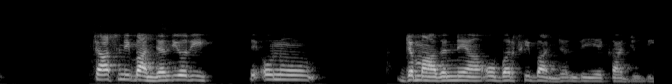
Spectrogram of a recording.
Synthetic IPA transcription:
t͡ʃaːsniːbãːnd͡ʒãːnd̪iːoːd̪iː | t̪eːʔoːnũː | d͡ʒəmaːd̪ɪnːeːãːʔoːbəɾsiːbaːnd͡ʒãːnd̪iːeːkaːd͡ʒuːd̪iː

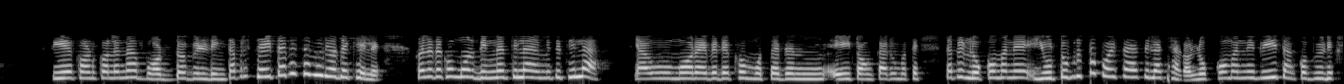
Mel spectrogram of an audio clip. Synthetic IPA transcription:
siekɔɽ̃ɔkɔlenabɔɖːɔbilɖiŋt̪apɔɾisejʈabʱisebʱiɽijod̪ekʰajlekɔɦiled̪ekʰɔmoɾd̪inːat̪ʰilaemit̪it̪ʰila | awmoɾebed̪ekʰomot̪ed̪enejʈɔŋkaɾumot̪e | t̪apɾilokɔmanejuʈjubɾut̪ːɔpɔjsaasilat͡ʃʰeɽ̃ɔlokɔmanebʱit̪ãŋkɔbʱiɽijo

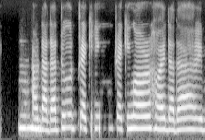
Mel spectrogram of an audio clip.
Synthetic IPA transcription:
aɹudadatʊtɹɛkiŋtɹɛkiŋɔɹɦɔjdadaeb

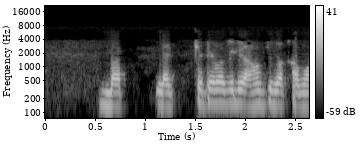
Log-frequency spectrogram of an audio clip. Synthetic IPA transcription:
bat̚ | lakkːetɛbazodiaɦɔ̃k̬ibakama

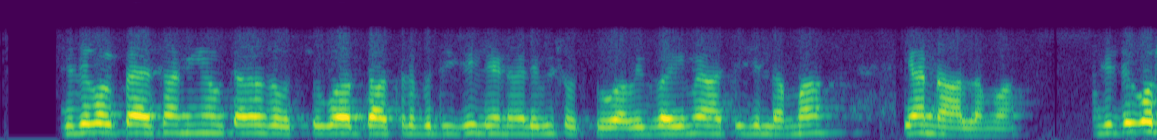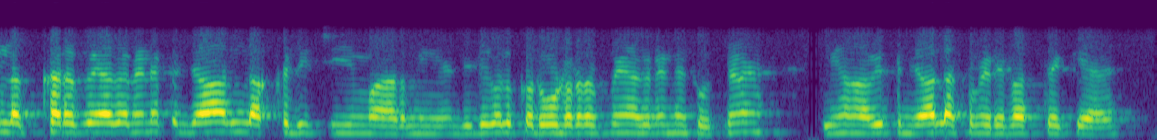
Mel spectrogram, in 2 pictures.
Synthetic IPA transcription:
d͡ʒɪd̪eːkoːlpɛːsaːnĩːɛːuːt͡ʃaːdãːsoːt͡ʃuːɡaːd̪əslbəd̪iːd͡ʒeileːɽ̃ʋaːleːʋiːsoːt͡ʃuːɡaːʋiːbaːiːmɛ̃ːət͡ʃiːd͡ʒləmãː | jãːnaːləmãː | d͡ʒɪd̪eːkoːlləkʰːɾəpeaːɡəleːnẽːpəɲd͡ʒaːbləkʰd̪iːt͡ʃiːd͡ʒmaːɾniːɛːd͡ʒɪd̪eːkoːlkəɾoːɽəɾɾʊpãːɡəleːnẽːsoːt͡ʃnɛː | kiːɦãːʋiːpəɲd͡ʒaːbləkʰːmeːɾeːʋaːst̪eːkɪjaːɛː

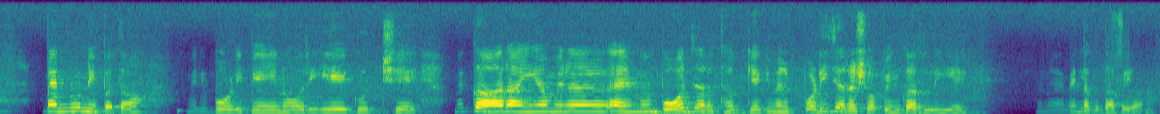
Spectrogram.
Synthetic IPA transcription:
mɛ̃ːnũːnəĩːpət̪aːmeːɾiːboːɽiːpeːnɦoːɾieːkʊt͡ʃːʰeːmɛ̃ːkaːɾaːiːãːmeːɾaɛːmɛ̃ːbɔːt̪zjaːd̪aːt̪ʰəɡaːkɪmɛ̃ːnẽbəɽiːzjaːd̪aːʃɔːpɪ̃ŋɡkəɾliːeː | mmɛ̃ːnũɛːmẽːləɡd̪aːpeːa̰ː

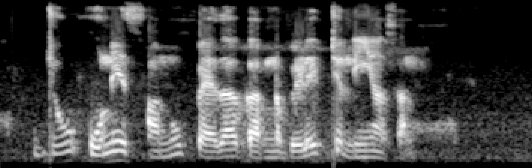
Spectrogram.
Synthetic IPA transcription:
d͡ʒoːʊnẽːsaːnũːpɛːd̪aːkəɾənbeːɭeːt͡ʃəlːiːãːsən

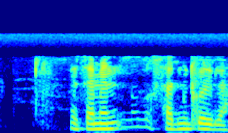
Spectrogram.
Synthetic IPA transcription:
esɛmɛnsadmitkoɹila

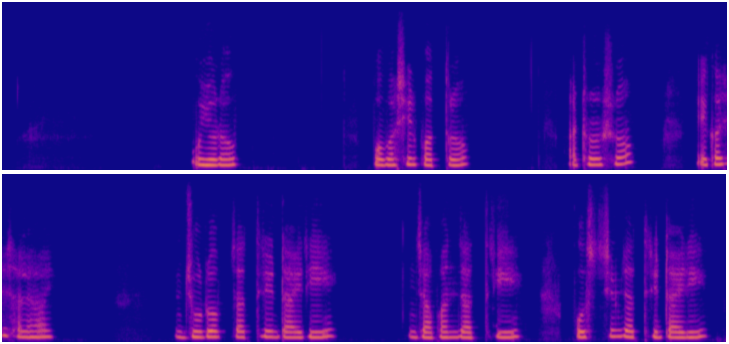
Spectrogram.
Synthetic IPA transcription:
ujuɾop̚ | pːɾobaʃiɾpɔt̪ːɾo | aʈʰoɾoʃo | ekaʃiʃaleɦɔe | d͡ʑuɾopd͡ʑat̪ːɾiɖajɾi | d͡ʑapand͡ʑat̪ːɾi | post͡ɕimd͡ʑat̪ːɾiɖajɾi

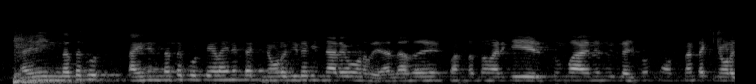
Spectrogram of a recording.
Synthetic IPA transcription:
ɐðinɨinːɐt̪ːe̞kuɐðininːɐt̪ːe̞kuʈːijaːɳɐðineʈe̞kno̞ːɭɐd͡ʑijɽepinːaːlepoːɳːɐðɨɐlːaːðɨpɐɳɖɐt̪ːɐmaːiɾikʲːɨeɾut̪ːumpaːjɐnenːuilːɐipːoːpoːsɐt̪aːʈe̞kno̞ːɭɐ

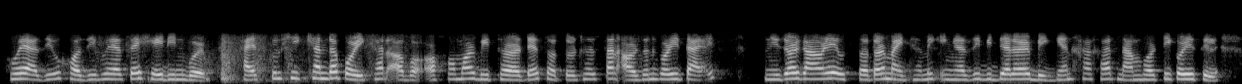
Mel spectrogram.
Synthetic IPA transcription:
hojaziʊxozibʱɦojasɛxejdinbuɹhajskulxikʰːjantɔpoɹikʰːata̰bɔʔɔxɔmɔɹbitɔɹɔtɛsɔtːuɹtʰɔstʰanʔɔɹzɔnkoɹitaj | nizɔɹɡãw̃ɹɛutsɔtɔɹmajdʱjɔmikiŋɹazibidjalɔjɔɹbiɡjanxaxatnambʱɔɹtikoɹisil

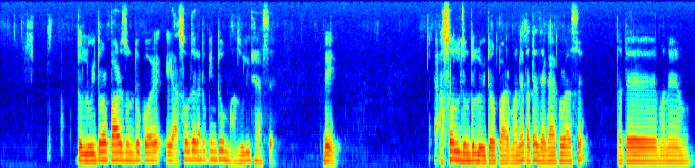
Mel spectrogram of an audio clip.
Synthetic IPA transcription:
tluitɔɹpaɹzʊntʊkɔjejasɔlzɛɡatʊkintʊmazulitʰajasɛ | dej | a̰sɔlzuntʊluitɔɹpaɹmanɛtatɛzɛɡakɔɹaːsɛ | tatɛmanɛ

